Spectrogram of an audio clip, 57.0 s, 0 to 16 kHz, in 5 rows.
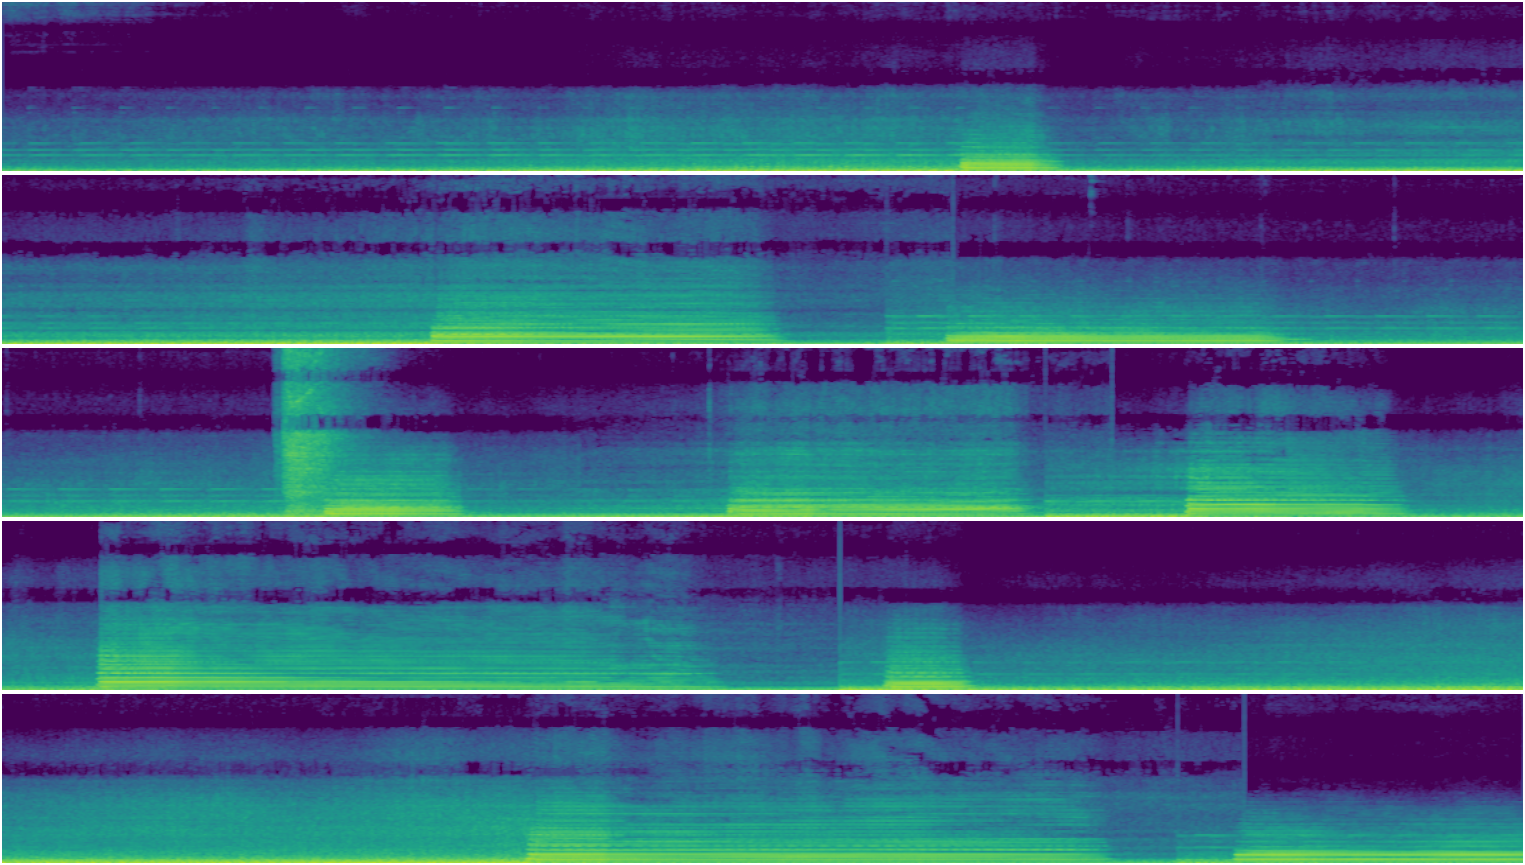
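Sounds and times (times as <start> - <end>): passing train rumble: 0.0 - 57.0
locomotive air horn blasts: 7.2 - 8.0, 14.6 - 17.3, 18.5 - 21.2, 24.9 - 26.4, 28.2 - 30.7, 31.7 - 33.4, 34.9 - 39.7, 40.8 - 41.6, 49.5 - 57.0.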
